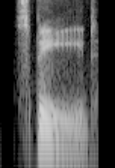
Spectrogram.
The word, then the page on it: speed: British English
